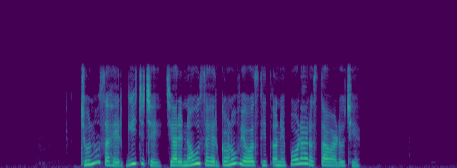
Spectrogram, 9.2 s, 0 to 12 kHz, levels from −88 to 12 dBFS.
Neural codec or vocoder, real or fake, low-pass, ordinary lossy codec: none; real; 7.2 kHz; none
